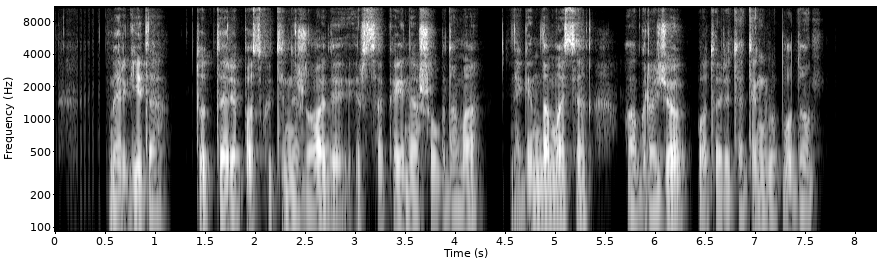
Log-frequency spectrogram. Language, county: Lithuanian, Vilnius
